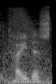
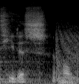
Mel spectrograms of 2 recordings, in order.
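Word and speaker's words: Tidus: oh Titi of course I recently found out that Titus has pronounced tetus please don't start that yeah the ever uh the never ending debate of what titus's actual name pronunciation is yeah I think uh apparently in the original or in the Japanese I think they do call him tetus I know that's going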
